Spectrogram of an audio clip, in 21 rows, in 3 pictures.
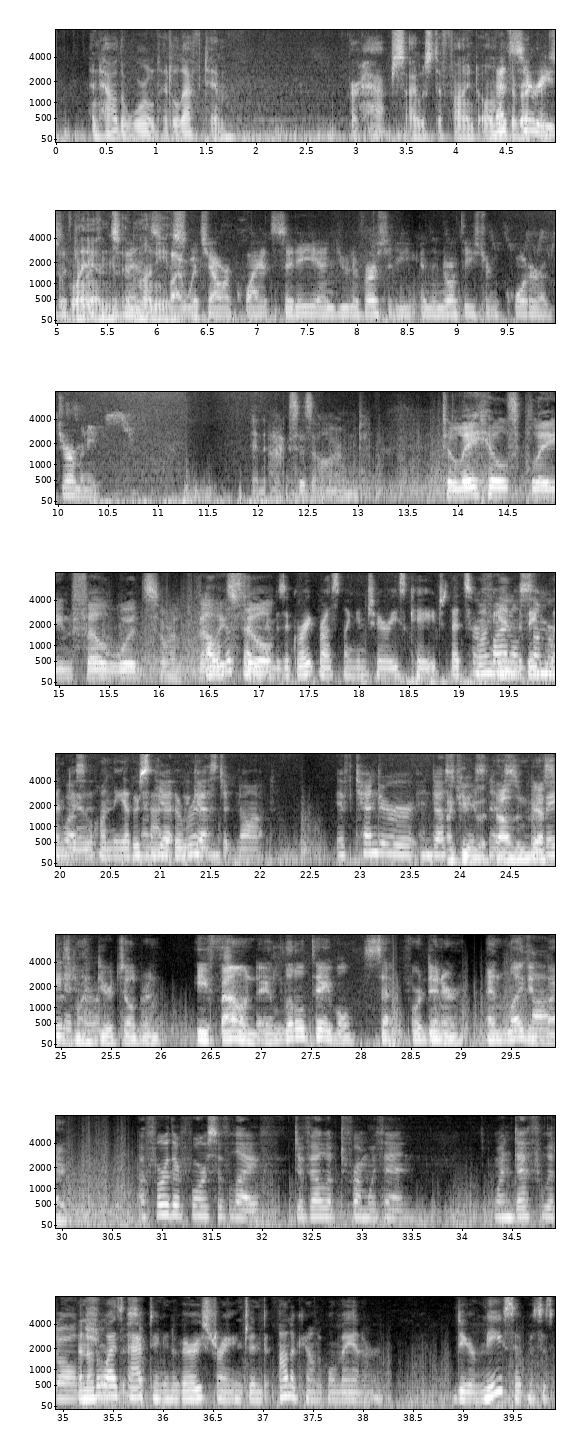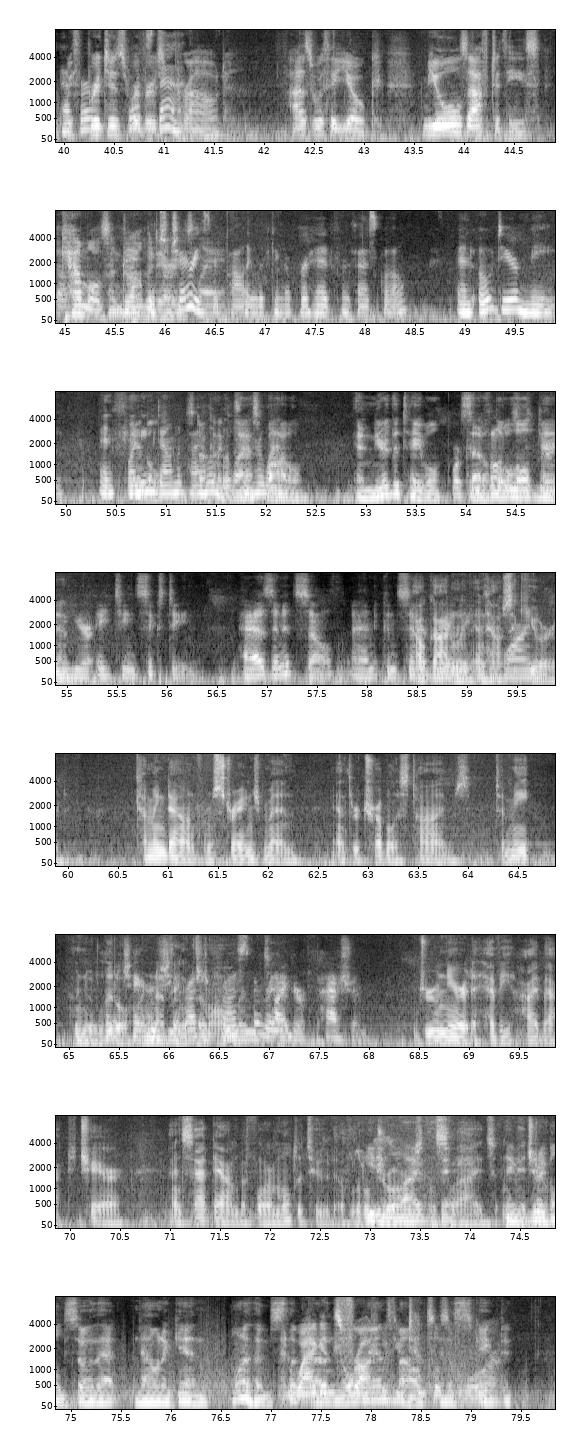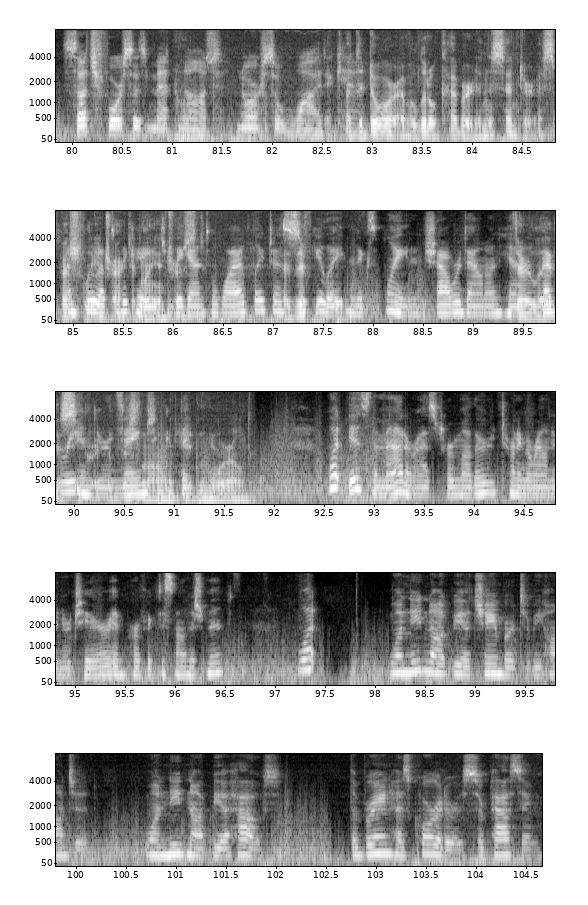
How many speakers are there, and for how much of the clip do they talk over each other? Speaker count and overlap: six, about 28%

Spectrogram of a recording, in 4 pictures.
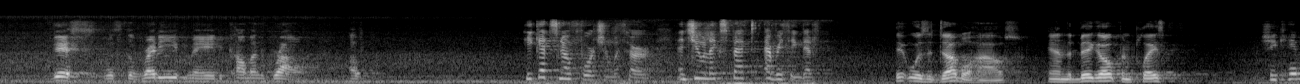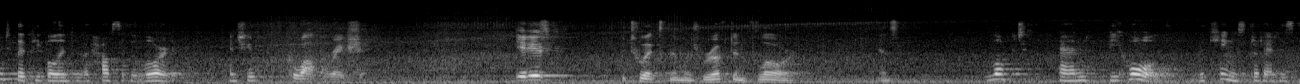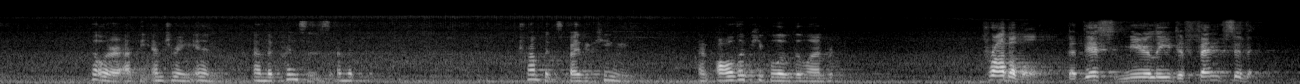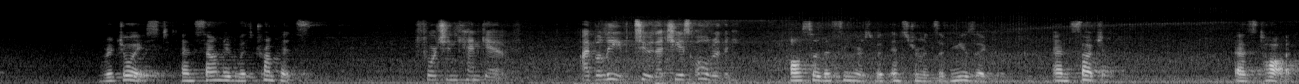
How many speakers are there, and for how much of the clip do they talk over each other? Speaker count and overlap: four, no overlap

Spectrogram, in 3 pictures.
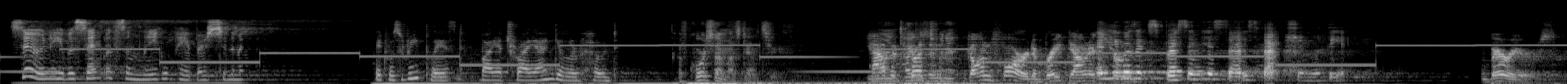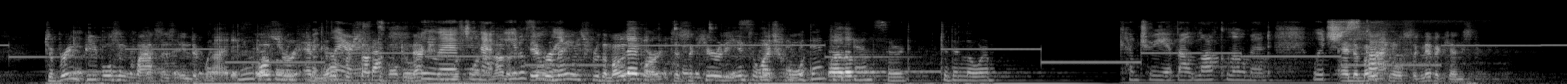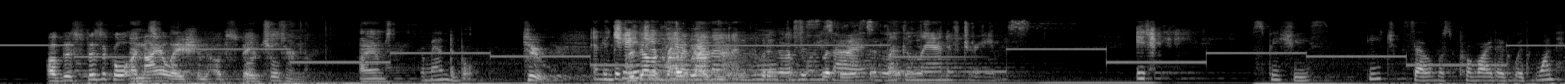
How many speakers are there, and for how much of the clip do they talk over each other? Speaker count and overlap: five, about 33%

